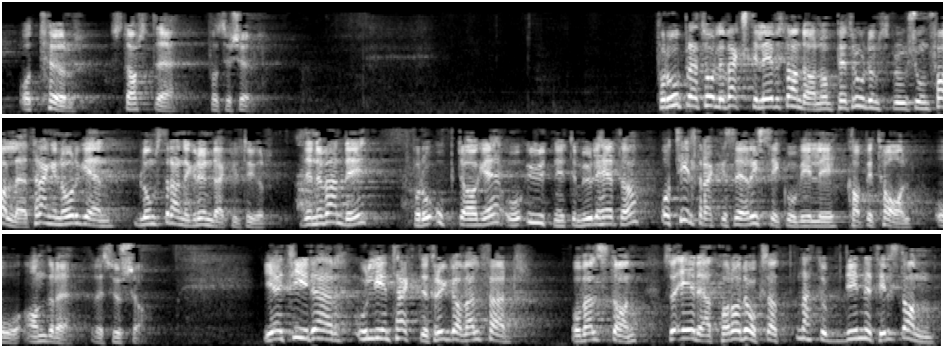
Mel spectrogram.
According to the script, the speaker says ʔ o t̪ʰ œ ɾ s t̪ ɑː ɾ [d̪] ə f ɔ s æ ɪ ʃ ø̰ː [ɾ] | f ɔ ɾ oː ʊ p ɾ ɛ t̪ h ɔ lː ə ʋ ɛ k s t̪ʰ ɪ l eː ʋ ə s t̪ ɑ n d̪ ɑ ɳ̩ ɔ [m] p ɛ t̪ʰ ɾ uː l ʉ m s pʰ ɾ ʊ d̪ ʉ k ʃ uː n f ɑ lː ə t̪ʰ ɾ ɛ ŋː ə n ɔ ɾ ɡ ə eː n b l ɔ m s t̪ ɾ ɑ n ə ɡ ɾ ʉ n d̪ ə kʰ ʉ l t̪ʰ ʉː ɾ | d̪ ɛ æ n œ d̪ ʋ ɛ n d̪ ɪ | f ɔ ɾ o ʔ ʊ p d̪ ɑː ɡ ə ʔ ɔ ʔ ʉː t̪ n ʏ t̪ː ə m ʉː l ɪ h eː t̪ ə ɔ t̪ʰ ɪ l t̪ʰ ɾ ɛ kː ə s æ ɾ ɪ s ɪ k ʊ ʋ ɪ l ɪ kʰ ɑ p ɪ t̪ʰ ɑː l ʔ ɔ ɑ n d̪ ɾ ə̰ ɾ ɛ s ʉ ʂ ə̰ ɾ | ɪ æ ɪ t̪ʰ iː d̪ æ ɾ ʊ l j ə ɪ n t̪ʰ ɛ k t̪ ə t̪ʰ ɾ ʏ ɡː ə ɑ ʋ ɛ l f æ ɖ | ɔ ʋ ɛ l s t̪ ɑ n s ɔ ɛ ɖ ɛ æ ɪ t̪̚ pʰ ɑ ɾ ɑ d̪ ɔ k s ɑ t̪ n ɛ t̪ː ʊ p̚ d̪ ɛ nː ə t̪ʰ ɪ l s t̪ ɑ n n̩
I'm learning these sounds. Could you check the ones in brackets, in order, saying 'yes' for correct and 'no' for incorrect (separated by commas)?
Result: no, no, yes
